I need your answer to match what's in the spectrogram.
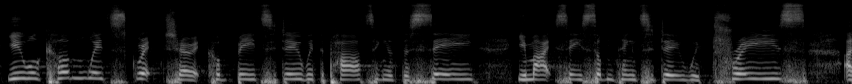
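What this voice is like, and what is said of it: Manchester English accent. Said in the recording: “in my normal voice, in my accent. I'm from Manchester.”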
